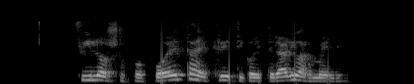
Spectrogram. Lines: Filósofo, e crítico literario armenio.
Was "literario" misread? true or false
false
